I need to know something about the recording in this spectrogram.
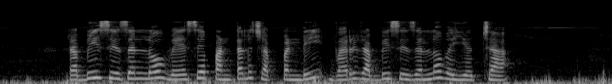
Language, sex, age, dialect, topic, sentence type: Telugu, female, 18-24, Utterandhra, agriculture, question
